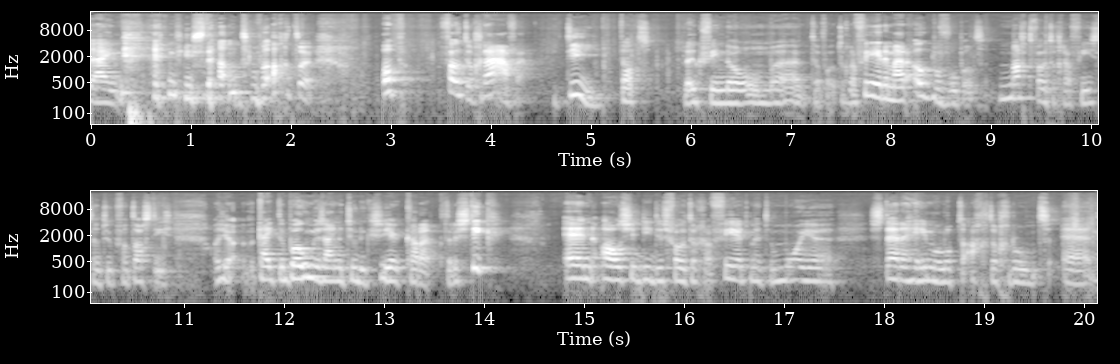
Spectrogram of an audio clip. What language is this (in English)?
Dutch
